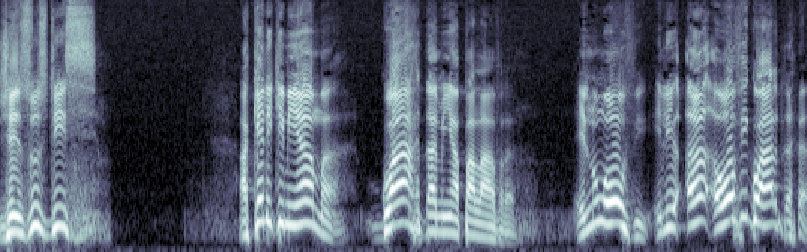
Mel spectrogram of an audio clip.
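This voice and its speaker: In a very clean recording with a silent background, a man with a high pitch speaks at a fairly slow pace, his voice making very wide pitch swings between long, frequent pauses. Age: 60s. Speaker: missionary preacher. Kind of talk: sermon.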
